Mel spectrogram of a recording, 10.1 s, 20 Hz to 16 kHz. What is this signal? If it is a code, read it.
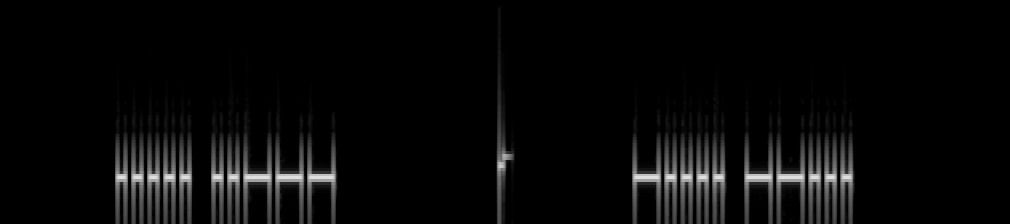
Morse code, heard as a keyed tone, about 15 wpm, 700 Hz. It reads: 52 67
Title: Common Cut Numbers - 2-Digit 15wpm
